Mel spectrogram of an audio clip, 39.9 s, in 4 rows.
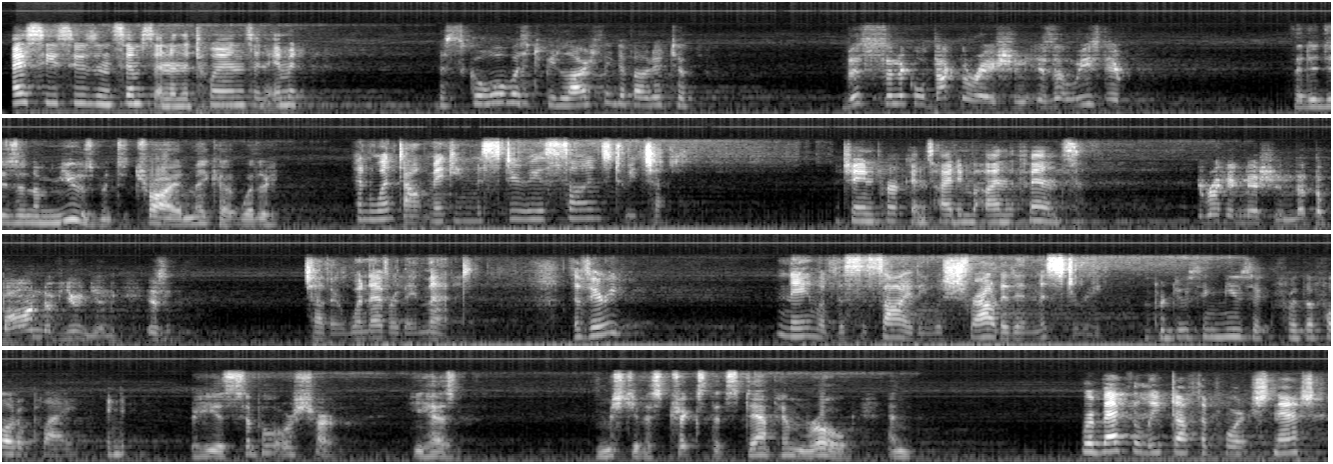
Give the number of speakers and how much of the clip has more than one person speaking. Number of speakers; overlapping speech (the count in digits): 5, no overlap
